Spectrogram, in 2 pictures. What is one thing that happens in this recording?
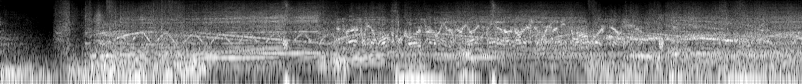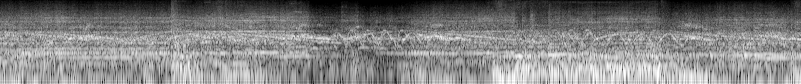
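A sports car engine roars loudly at high speed.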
